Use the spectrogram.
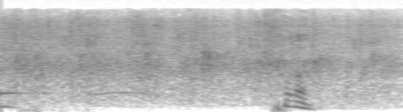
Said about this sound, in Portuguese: Aplauda o Senhor, celebra Ele porque é assim que tem que ser.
